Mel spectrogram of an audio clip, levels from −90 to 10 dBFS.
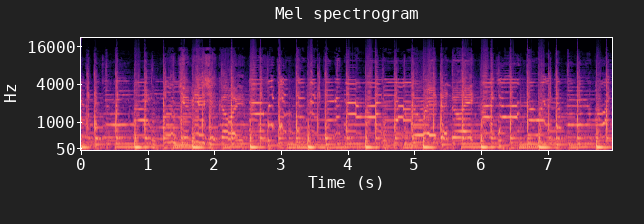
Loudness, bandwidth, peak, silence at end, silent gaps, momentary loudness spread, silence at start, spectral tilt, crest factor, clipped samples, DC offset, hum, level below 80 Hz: -10 LUFS; 12 kHz; 0 dBFS; 0 s; none; 5 LU; 0 s; -6 dB/octave; 10 dB; 3%; under 0.1%; none; -32 dBFS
